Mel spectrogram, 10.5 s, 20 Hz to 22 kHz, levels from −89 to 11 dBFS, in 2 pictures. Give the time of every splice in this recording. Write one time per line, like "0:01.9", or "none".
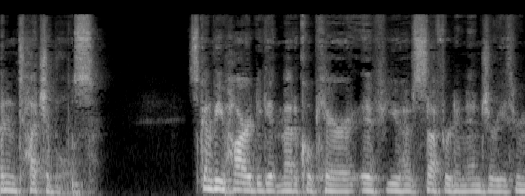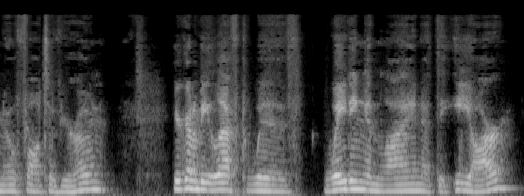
0:02.2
